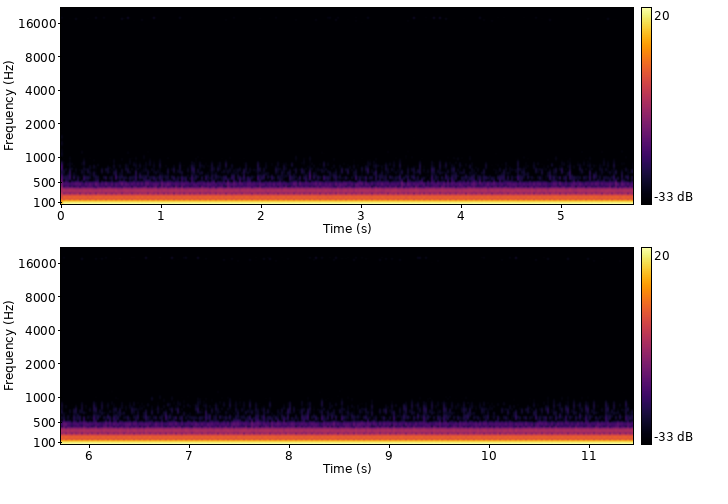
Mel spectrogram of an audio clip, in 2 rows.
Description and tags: Doepfer A-110-1 VCO Sine - C2
Sample of the Doepfer A-110-1 sine output.
Captured using a RME Babyface and Cubase.
raw, Eurorack, modular, waveform, analogue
